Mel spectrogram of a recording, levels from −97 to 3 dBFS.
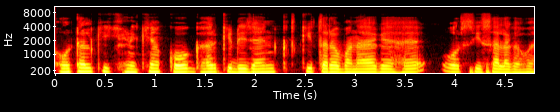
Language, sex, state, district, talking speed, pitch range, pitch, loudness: Hindi, male, Jharkhand, Deoghar, 210 wpm, 150-160 Hz, 155 Hz, -18 LUFS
